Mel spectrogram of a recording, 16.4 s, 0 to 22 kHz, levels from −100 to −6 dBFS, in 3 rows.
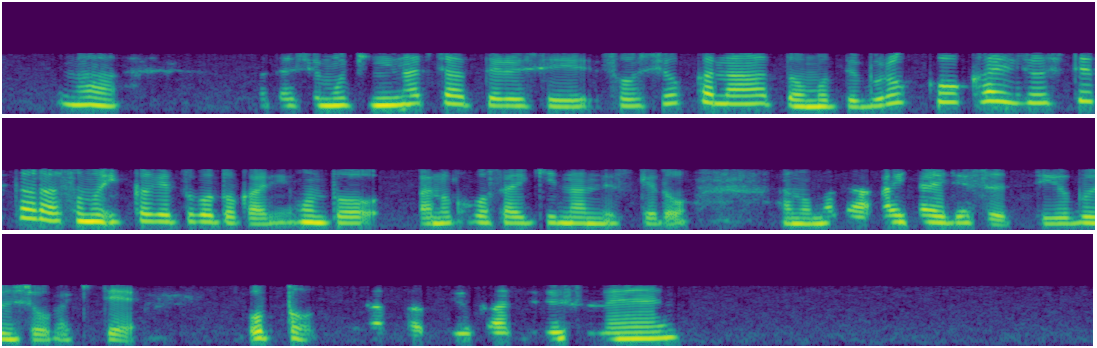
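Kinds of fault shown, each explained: iLBC codec: This narrowband voice codec rebuilds each short frame independently from a compact description of its excitation, so the speech sounds plainly rough and slightly synthetic. The roughness fits a 30 ms frame, which suggests the 13.33 kbps mode. On a spectrogram, all energy stops sharply at 3.8 kHz, leaving the band above it empty for the whole clip. Harmonics look smeared and grainy, and the waveform loses fine detail.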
